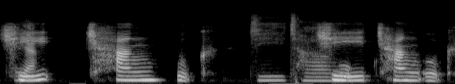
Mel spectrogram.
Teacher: So if you like breathe through it, because those consonants are often aspirated, it sounds like better Korean.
